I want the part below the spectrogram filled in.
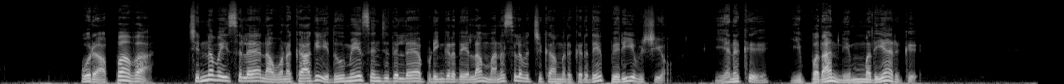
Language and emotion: Tamil, happy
